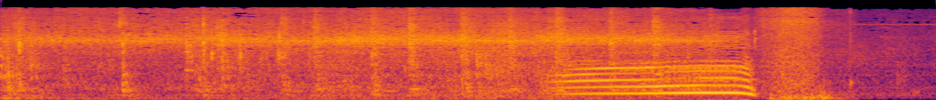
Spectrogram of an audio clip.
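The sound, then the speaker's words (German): A cow in a robotic milking barn, where a milking robot milks the cow, lets out one long, loud moo near the end, rising over a steady mechanical hum and faint clanking of barn machinery, with a soft thud after. “Renate kam in den Roboterstall. Der Melkroboter melkt die Kuh.”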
